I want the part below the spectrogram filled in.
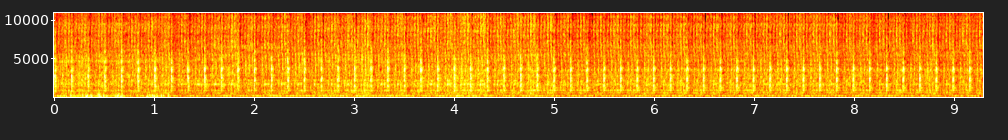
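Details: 1985 Mercedes 300D diesel idling with diesel purge running through it: crisp, even knock about twice per second riding over the idle clatter; cause of knock unknown, owner asking for help.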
